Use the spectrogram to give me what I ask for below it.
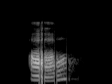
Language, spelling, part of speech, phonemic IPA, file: Marathi, आ, character, /a/, LL-Q1571 (mar)-आ.wav
- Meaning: The second vowel in Marathi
